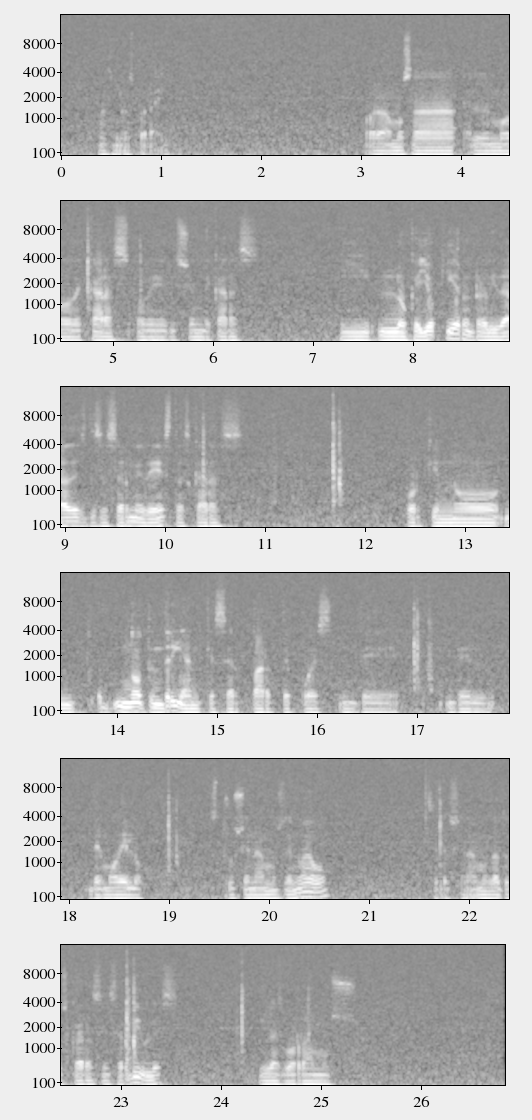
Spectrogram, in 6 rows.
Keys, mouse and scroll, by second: 0.1 click, 0.5-2.9 middle drag, 4.2 click, 5.1 shift+middle click, 5.7-8.2 shift+middle drag, 8.4 middle click, 9.4 right click, 9.8 middle click, 10.8 shift+right click, 11.8 x, 12.9 click, 14.8 right click, 16.6 click, 17.2 ctrl+z, 19.1 e, 20.4 click, 21.4 right click, 22.2 shift+right click, 23.2 x, 23.8 click, 24.5 shift+middle click, 25.1-26.8 shift+middle drag.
